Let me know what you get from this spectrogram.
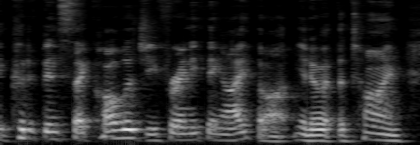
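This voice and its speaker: A woman with a slight French Canadian accent and lively intonation, against a quiet background. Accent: little trace of French Canadian. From Quebec, Montreal. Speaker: bioethicist. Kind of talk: interview.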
